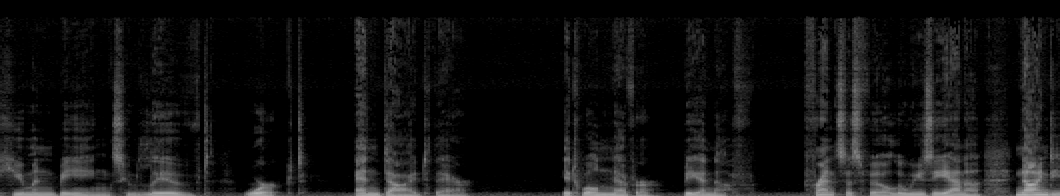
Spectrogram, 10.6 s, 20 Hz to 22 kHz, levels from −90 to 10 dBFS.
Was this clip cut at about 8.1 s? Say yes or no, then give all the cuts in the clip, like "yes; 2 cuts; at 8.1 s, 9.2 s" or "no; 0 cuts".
yes; 1 cut; at 8.1 s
